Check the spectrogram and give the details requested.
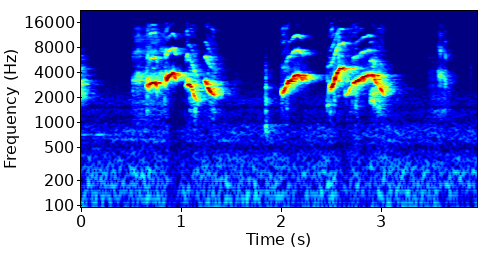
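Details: Pair of pet female lovebirds, four months old, napping indoors and known to whistle; wavering whistled phrases that rise and fall, in two main bursts with a brief click between.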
